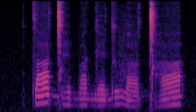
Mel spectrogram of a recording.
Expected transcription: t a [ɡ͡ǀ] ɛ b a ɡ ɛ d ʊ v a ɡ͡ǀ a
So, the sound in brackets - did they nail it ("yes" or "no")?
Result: yes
